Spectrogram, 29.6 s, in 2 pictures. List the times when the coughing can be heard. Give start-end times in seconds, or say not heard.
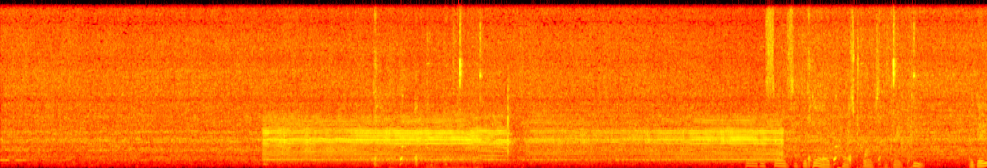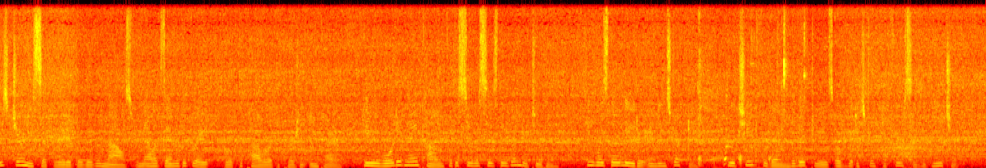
5.6-7.2, 12.1-13.8, 25.2-26.9.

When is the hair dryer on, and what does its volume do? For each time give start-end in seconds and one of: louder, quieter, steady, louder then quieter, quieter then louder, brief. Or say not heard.
0.0-29.5 steady.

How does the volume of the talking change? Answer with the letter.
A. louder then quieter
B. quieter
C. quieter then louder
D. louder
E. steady
E.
